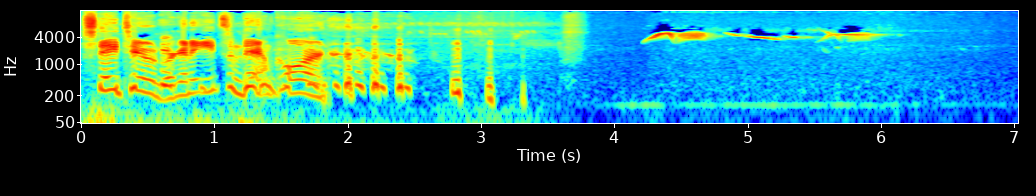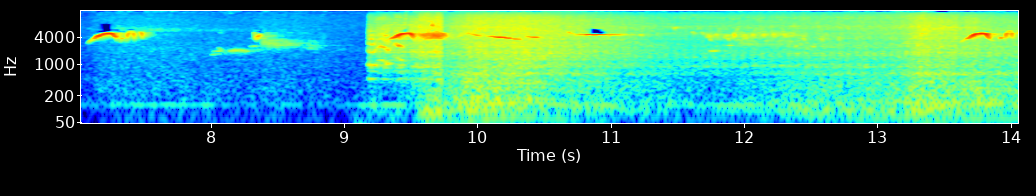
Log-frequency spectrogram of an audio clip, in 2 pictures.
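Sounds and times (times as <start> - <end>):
small birds chirping: 1.6 - 14.0
rushing noise: 9.2 - 14.0.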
